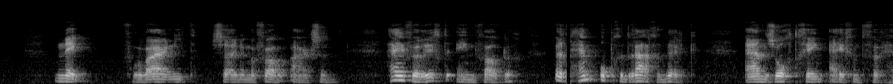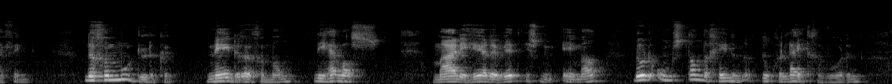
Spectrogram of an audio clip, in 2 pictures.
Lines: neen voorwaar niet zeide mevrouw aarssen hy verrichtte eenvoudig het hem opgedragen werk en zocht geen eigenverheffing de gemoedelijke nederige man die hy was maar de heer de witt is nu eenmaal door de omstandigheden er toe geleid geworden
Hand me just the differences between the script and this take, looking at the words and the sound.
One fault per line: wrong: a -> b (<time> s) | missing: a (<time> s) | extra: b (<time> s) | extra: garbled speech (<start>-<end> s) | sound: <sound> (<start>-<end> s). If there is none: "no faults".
sound: dropout (5.7-5.7 s)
